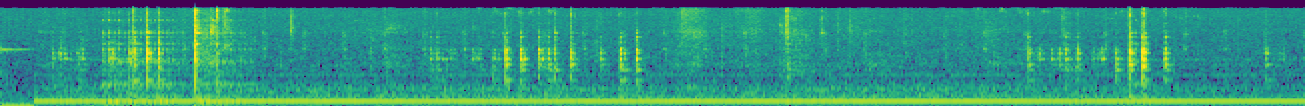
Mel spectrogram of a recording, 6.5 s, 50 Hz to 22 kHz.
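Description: Small metal clicks and taps in three short clusters as a hand works a small tool on the bolts of a 5-inch gauge model locomotive's metal frames, over a steady low hum.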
